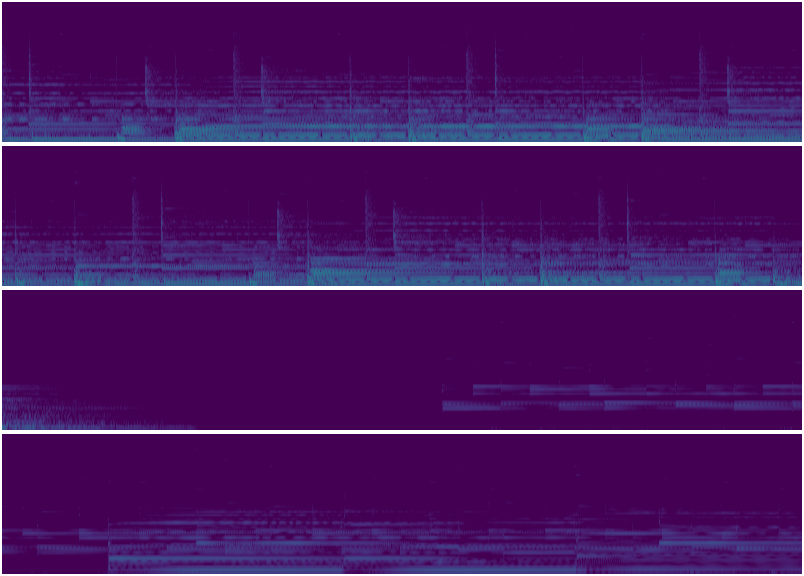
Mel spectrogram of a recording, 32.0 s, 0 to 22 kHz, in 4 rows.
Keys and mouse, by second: 0.0 ctrl+z, 0.2 ctrl+shift+middle click, 0.9 alt+right click, 1.1-2.2 ctrl+shift+middle drag, 1.7 g, 2.2 click, 2.7 ctrl+r, 3.1 right click, 3.6 f, 3.9 shift+middle click, 4.5 right click, 4.8 ctrl+shift+middle click, 5.2 shift+right click, 5.8 f, 6.0-7.5 ctrl+shift+middle drag, 7.5-9.6 right drag, 10.1 right click, 10.6 f, 12.2 right click, 12.4 f, 13.9 right click, 14.1 f, 14.8-32.0 ctrl+middle drag, 21.4 Tab, 21.8 \, 23.1 alt+q, 26.4 alt+q, 30.7 g, 31.2 right click, 31.7 Tab.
